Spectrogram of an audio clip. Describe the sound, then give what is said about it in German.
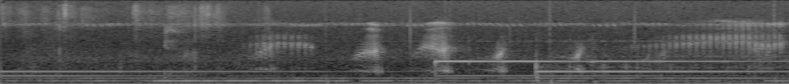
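Scattered short frog croaks rise out of a steady outdoor night ambience, with a few louder calls in the middle, over a constant low electrical-sounding hum and faint insect-like chirps. “Welchen Frosch würde ich auch nicht meine beste Show abliefern, wenn überall um mich herum merkwürdige Menschen sind.”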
